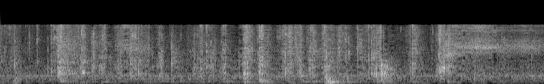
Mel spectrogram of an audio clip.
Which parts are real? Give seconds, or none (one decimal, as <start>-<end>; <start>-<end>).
0.0-1.0; 4.2-4.7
